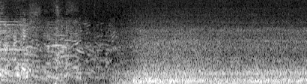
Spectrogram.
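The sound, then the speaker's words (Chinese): Busy subway ambience at a crowded hour: a murmur of crowd chatter, then a steady rumble of a train swells in and holds, with many people milling and boarding in the background, moderately loud. “一会儿呢需要坐地铁，跟紧妈妈，不要被解散了。这个点人多了。”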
